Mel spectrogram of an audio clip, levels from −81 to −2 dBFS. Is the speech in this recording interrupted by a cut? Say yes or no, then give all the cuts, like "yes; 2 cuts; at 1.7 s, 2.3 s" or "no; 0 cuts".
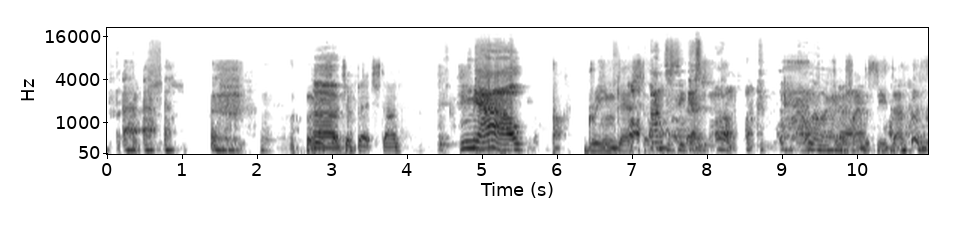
yes; 1 cut; at 5.9 s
